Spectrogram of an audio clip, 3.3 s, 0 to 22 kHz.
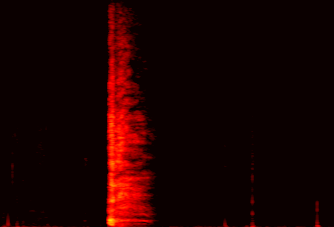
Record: {"three_cough_length": "3.3 s", "three_cough_amplitude": 6549, "three_cough_signal_mean_std_ratio": 0.2, "survey_phase": "alpha (2021-03-01 to 2021-08-12)", "age": "65+", "gender": "Female", "wearing_mask": "No", "symptom_none": true, "smoker_status": "Ex-smoker", "respiratory_condition_asthma": false, "respiratory_condition_other": false, "recruitment_source": "REACT", "submission_delay": "1 day", "covid_test_result": "Negative", "covid_test_method": "RT-qPCR"}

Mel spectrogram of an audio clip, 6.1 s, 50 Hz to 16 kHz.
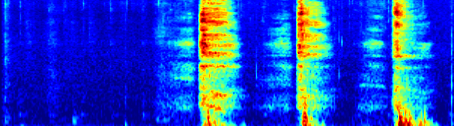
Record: {"exhalation_length": "6.1 s", "exhalation_amplitude": 7363, "exhalation_signal_mean_std_ratio": 0.28, "survey_phase": "beta (2021-08-13 to 2022-03-07)", "age": "45-64", "gender": "Male", "wearing_mask": "No", "symptom_cough_any": true, "symptom_runny_or_blocked_nose": true, "symptom_fatigue": true, "symptom_change_to_sense_of_smell_or_taste": true, "symptom_onset": "7 days", "smoker_status": "Ex-smoker", "respiratory_condition_asthma": false, "respiratory_condition_other": false, "recruitment_source": "Test and Trace", "submission_delay": "1 day", "covid_test_result": "Positive", "covid_test_method": "RT-qPCR", "covid_ct_value": 23.6, "covid_ct_gene": "N gene", "covid_ct_mean": 24.3, "covid_viral_load": "11000 copies/ml", "covid_viral_load_category": "Low viral load (10K-1M copies/ml)"}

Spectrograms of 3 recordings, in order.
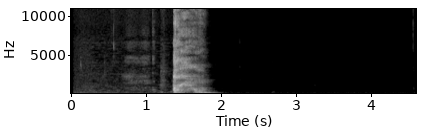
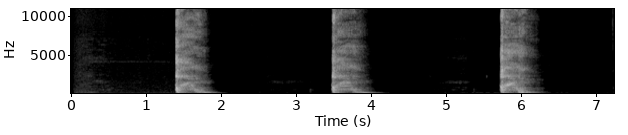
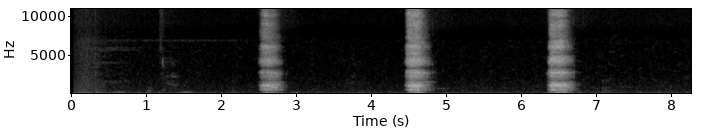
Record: {"cough_length": "4.6 s", "cough_amplitude": 32768, "cough_signal_mean_std_ratio": 0.21, "three_cough_length": "7.3 s", "three_cough_amplitude": 32768, "three_cough_signal_mean_std_ratio": 0.27, "exhalation_length": "8.3 s", "exhalation_amplitude": 24036, "exhalation_signal_mean_std_ratio": 0.26, "survey_phase": "beta (2021-08-13 to 2022-03-07)", "age": "45-64", "gender": "Male", "wearing_mask": "No", "symptom_cough_any": true, "symptom_runny_or_blocked_nose": true, "symptom_shortness_of_breath": true, "smoker_status": "Current smoker (11 or more cigarettes per day)", "respiratory_condition_asthma": false, "respiratory_condition_other": true, "recruitment_source": "REACT", "submission_delay": "2 days", "covid_test_result": "Negative", "covid_test_method": "RT-qPCR"}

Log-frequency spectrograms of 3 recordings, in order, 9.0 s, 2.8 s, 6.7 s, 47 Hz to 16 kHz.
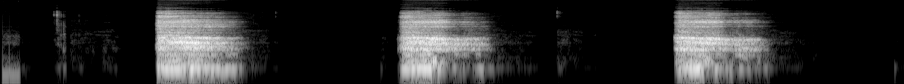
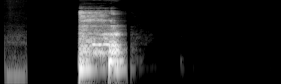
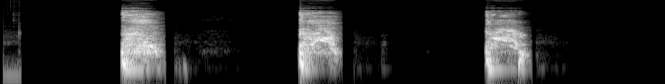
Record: {"exhalation_length": "9.0 s", "exhalation_amplitude": 30687, "exhalation_signal_mean_std_ratio": 0.39, "cough_length": "2.8 s", "cough_amplitude": 32276, "cough_signal_mean_std_ratio": 0.31, "three_cough_length": "6.7 s", "three_cough_amplitude": 32766, "three_cough_signal_mean_std_ratio": 0.35, "survey_phase": "beta (2021-08-13 to 2022-03-07)", "age": "65+", "gender": "Male", "wearing_mask": "No", "symptom_runny_or_blocked_nose": true, "symptom_sore_throat": true, "symptom_onset": "5 days", "smoker_status": "Ex-smoker", "respiratory_condition_asthma": false, "respiratory_condition_other": false, "recruitment_source": "REACT", "submission_delay": "2 days", "covid_test_result": "Negative", "covid_test_method": "RT-qPCR", "influenza_a_test_result": "Negative", "influenza_b_test_result": "Negative"}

